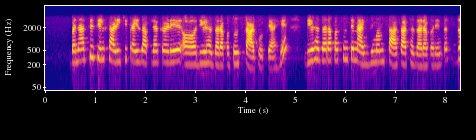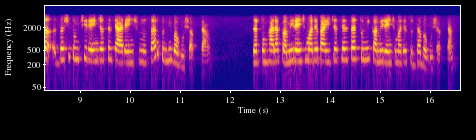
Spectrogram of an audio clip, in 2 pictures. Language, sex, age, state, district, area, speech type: Marathi, female, 30-45, Maharashtra, Akola, urban, conversation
